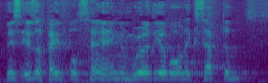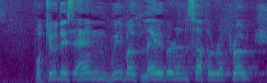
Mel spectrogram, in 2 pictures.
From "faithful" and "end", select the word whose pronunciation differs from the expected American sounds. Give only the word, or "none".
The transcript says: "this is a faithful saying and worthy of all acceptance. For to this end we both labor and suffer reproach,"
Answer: none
